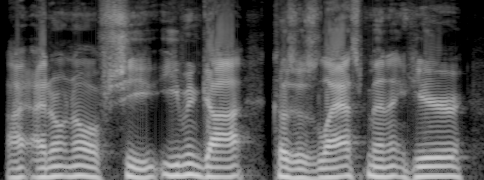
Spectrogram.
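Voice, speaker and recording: A man's voice: medium pitch, fairly even intonation, moderate pace, a little mellow, clear, resonant tone, no room sound, clean studio sound. A middle-aged man hosting a live podcast stream in a rambling, chatty way, laughing often and reading viewer comments aloud. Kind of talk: casual live-stream chat.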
